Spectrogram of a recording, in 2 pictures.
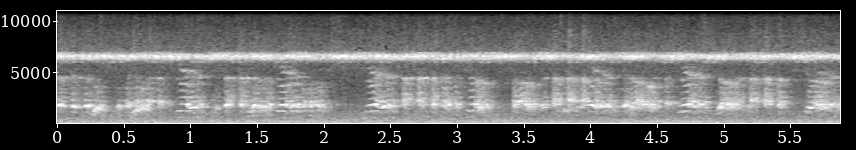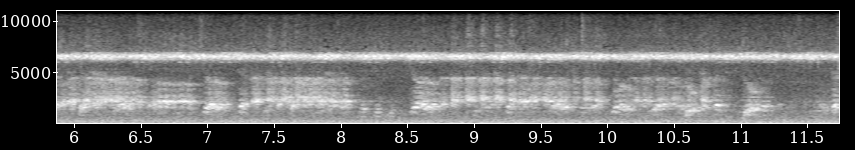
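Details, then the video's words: Cuban tree frogs, an invasive species in Florida, in a continuous night chorus heard especially during rain: dense raspy, buzzing bursts overlap nearly nonstop, with one brief lull near eight seconds and a steady high whine throughout. "NOISY TREE FROGS...(CUBAN)"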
